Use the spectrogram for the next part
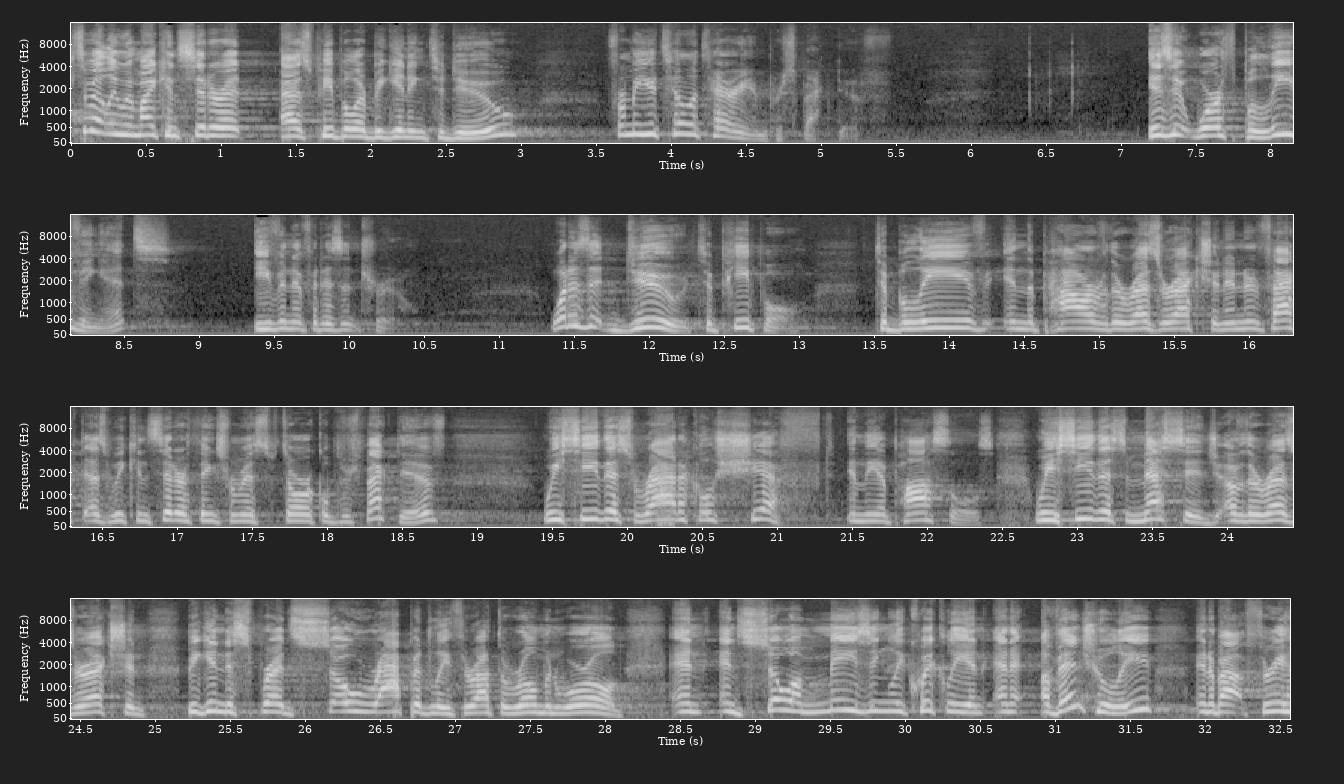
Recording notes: This sermon was preached at the Dewey Church of Christ on October 1, 2023.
